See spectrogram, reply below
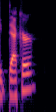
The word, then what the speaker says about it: Dacre: the name, which is spelled as Dacre, is probably Decker. I think is what we figured that out to actually be.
